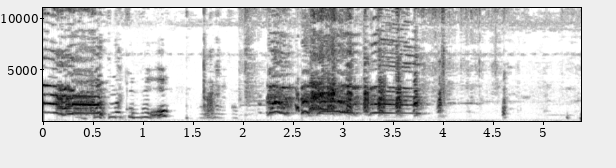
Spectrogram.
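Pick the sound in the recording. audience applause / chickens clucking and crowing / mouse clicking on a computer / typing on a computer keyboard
chickens clucking and crowing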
